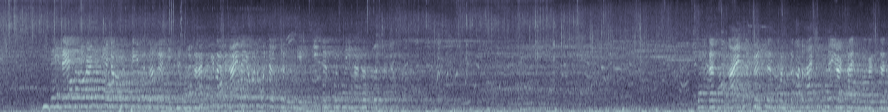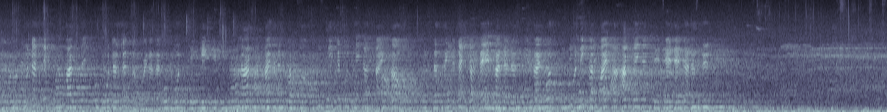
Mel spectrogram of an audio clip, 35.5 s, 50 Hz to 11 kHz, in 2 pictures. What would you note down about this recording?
distant sounds from the big anti TTIP demonstration, 200000+ people on the streets. heard from a distant place within Tiergarten park. (Sony PCM D50, Primo EM172)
